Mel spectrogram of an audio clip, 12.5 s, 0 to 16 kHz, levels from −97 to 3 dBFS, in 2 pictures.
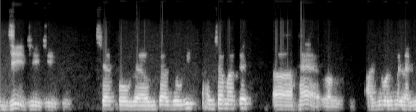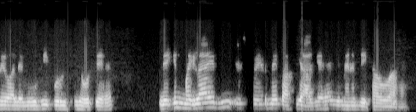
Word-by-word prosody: जी, 115 +6 +1
जी, 115 0 -2
जी, 105 0 -6
जी। 95 0 -12 0.4
Safe 125 -1 +1
हो 120 0 +4
गया, 115 0 +3
उनका 115 +2 +1
जो 125 0 +3
भी 140 +3 0
कौन-सा 140 -1 -1
मार्केट 145 +2 +1 0.3
अ, - - +5 0.4
हैं 135 +1 +1
वो, 105 -1 -1 0.6
आजू-बाजू 125 +3 0
में 125 - +2
लगने 120 +3 0
वाले 115 -1 +3
वो 115 +1 +4
भी 130 - +2
पुरुष 115 -2 +4
ही 120 - +2
होते 105 +1 +3
हैं। 110 - -1 0.8
लेकिन 155 +4 0
महिलाएँ 150 +4 +3
भी 175 +3 -5 0.2
इस 290 - -17
फ़ील्ड 135 0 -6
में 140 - +1
काफ़ी 115 - -1
आगे 110 +3 -3
हैं, 130 - -5
ये 120 - -1
मैंने 115 0 -2
देखा 105 0 -2
हुआ 100 -1 +1
है। 90 +1 -15
120 Hz, 185 wpm, -14 LUFS, 110-135 Hz, 0.8 s, अ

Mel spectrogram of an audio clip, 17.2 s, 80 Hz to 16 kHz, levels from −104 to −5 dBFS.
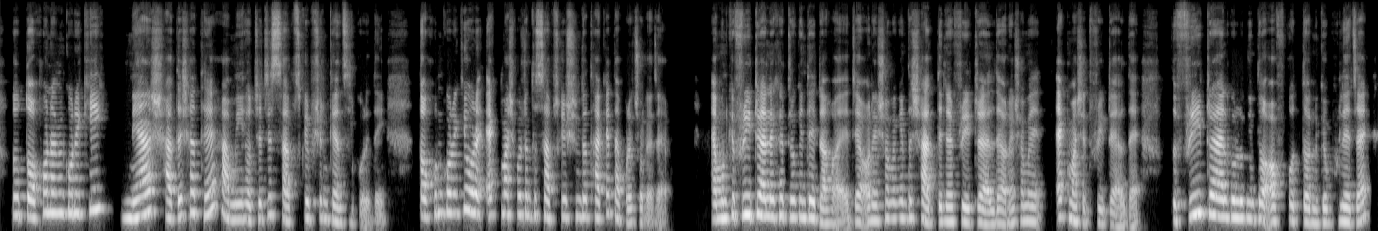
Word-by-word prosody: তো - - -4 0.2
তখন 240 +6 +2
আমি 300 0 +1
করি 295 0 +2
কী 335 - +2 0.5
নেয়ার 275 +7 +6
সাথে, 235 0 +2
সাথে 300 -2 -1 0.3
আমি 210 -2 -2
হচ্ছে 210 +1 -3
যে 270 - -3
সাবস্ক্রিপশন 220 +4 -3
ক্যানসেল 185 -2 -3
করে - - -8
দেই। - - -9 0.5
তখন 255 +3 0
করে 300 -1 +2
কী - - -6
ওরা 295 - +6 0.2
১ 265 - -11
মাস 290 0 +1
পর্যন্ত 275 -1 -4
সাবস্ক্রিপশনটা 245 +1 -3
থাকে 235 +4 +1
তারপরে 215 -6 -3
চলে 180 - -6
যায়। 315 - -10 0.6
এমনকি 230 +3 +2
ফ্রি 275 0 +6
ট্রায়ালের 255 -3 +6
ক্ষেত্রেও 250 -2 -1
কিন্তু 240 0 +1
এটা 180 -6 +1
হয়, 175 - -3
যে 195 - -1
অনেক 200 +1 0
সময় 225 -1 -5
কিন্তু 230 +1 -3
৭ 180 - +6
দিনের 190 0 +1
ফ্রি 190 - +1
ট্রায়াল 165 -4 +2
দেয়, 175 -1 -1
অনেক 170 +3 -5
সময় 200 -1 -1 0.3
১ 250 - -8
মাসের 195 -3 -2
ফ্রি 175 - -6
ট্রায়াল - - -4
দেয়। - - -6 0.4
তো - - -3
ফ্রি 270 +3 +3
ট্রায়াল 260 -4 +6
গুলো 235 -1 +5
কিন্তু 220 0 -3 0.2
অফ 190 - -4
করতে 205 -1 -6
অনেকে 180 0 -3
ভুলে 195 -1 +1
যায় 220 +4 +2
230 Hz, 210 wpm, -23 LUFS, 195-260 Hz, 0.6 s, নেয়ার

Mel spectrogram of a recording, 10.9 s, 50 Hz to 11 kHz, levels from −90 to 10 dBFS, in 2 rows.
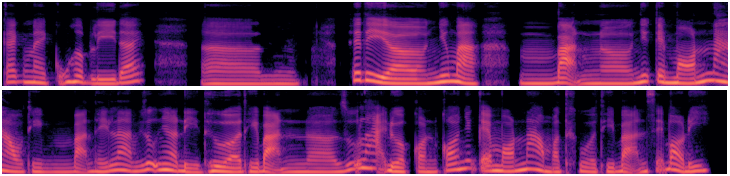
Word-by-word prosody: Cách 220 0 -5
này 210 -3 +1
cũng 185 - -7
hợp 225 -4 +2
lý 160 0 -1
đấy! 210 +8 -2 0.4
Ờ, 155 0 -4 0.7
thế 290 - +3
thì, 255 -7 +5
ờ, 170 -2 +3
nhưng 235 +5 +6
mà, 175 -8 +4 0.3
ừm, 170 0 -2
bạn, 170 -4 +1
ờ 165 0 -1
những 235 +3 +2
cái 225 -4 +2
món 195 +6 +4
nào 210 - +2
thì 155 -1 -5 0.2
bạn 155 +1 -4
thấy 165 +2 -2
là, 215 -2 0
ví 185 - -3
dụ 240 - +1
như 235 - +4
là, 215 - +3
để 150 -7 -2
thừa 165 -2 +2
thì 160 -1 -2
bạn, 150 -1 -1
ờ, 150 0 -4
giữ 215 +9 -3
lại 295 -6 -1
được, 165 -5 +2
còn 150 -1 -4
có 215 +6 -2
những 280 +3 -2
cái - - -1
món 195 +2 +2
nào 245 -2 +1
mà 155 -4 -2
thừa 160 -1 -6
thì 160 - -4
bạn 165 -2 -2
sẽ 170 - -8
bỏ 235 -4 +1
đi? 180 +5 0
175 Hz, 265 wpm, -24 LUFS, 160-220 Hz, 0.7 s, nhưng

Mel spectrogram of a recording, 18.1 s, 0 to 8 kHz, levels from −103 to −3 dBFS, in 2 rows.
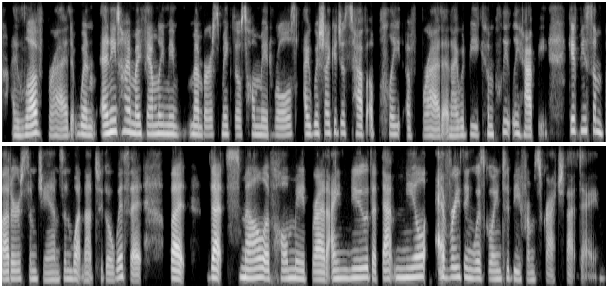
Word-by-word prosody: I 165 - -4
love 185 +6 +5
bread, 155 -1 -4
when 180 -3 -1
anytime 230 +3 +5
my 195 -1 +4
family 195 0 0
me 190 -1 0 0.2
members 175 -1 -2
make 185 0 -4
those 170 -1 -2
homemade 175 -3 -4
rolls, 170 +4 -4
I 190 - +1
wish 200 +2 +2
I 210 - +1
could 230 - -7
just 205 -2 -4
have 185 -2 +1
a - - -5
plate 185 -1 -6
of 155 -1 -7
bread, 155 -2 -1
and 155 - -3
I 150 - -2
would 165 0 -5
be 175 -3 -7
completely 200 +3 -6
happy, 170 +3 0 0.3
give 255 -2 +2
me 255 - -2
some 250 -4 -2
butter, 170 0 +1
some 170 -1 -4
jams, 155 +1 -6
and 175 -1 -4
whatnot 145 -3 -1
to - - -8
go 150 -3 -4
with 205 +8 -1
it, - - +1 0.4
but - - +8 0.3
that - - +7
smell 195 -1 +3
of 175 -1 +2
homemade 180 -1 -1
bread, 160 -1 +4
I 175 +2 +2
knew 195 +2 +2
that 170 -4 -3
that 180 +1 +3
meal, 200 +2 +3 0.2
everything 205 -1 +1
was 180 -1 -1
going 170 0 -4
to 185 - -6
be 165 -2 -4
from 155 -1 -10
scratch - - -4
that - - -7
day. 205 - -12
180 Hz, 200 wpm, -25 LUFS, 165-195 Hz, 0.4 s, but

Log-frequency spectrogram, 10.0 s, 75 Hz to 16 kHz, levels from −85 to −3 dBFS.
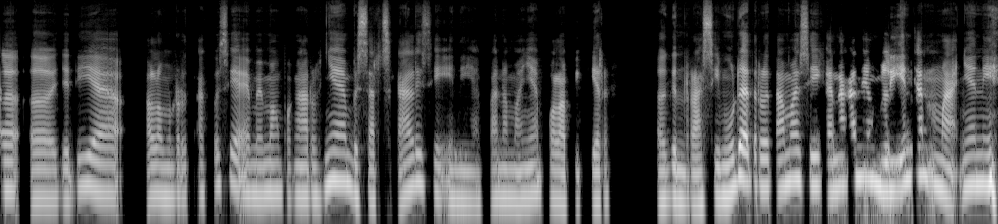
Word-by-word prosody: Heeh. 140 -4 -1
Jadi 140 +5 -7 0.2
ya 155 -1 0 0.2
kalau 150 +3 -2
menurut 145 0 -6
aku 155 +2 -11
sih 190 -1 -2
ya - - +1
memang 155 +1 -3
pengaruhnya 150 +8 -1
besar 145 -4 0
sekali 165 +8 -1
sih 165 -5 -7
ini 130 -1 -5
apa 130 - -12
namanya, 140 +1 -3
pola 135 -2 -1
pikir, 130 +1 -6 0.5
eee, 135 - -1
generasi 130 -1 +1
muda 175 +9 +6
terutama 180 +2 +1
sih 190 -3 +1
karena 175 +3 +2
kan 205 +2 +3
yang 220 -2 +3
beliin 170 +3 +6
kan 235 +1 +3
emaknya 180 -3 +2
nih. 205 +1 +7
155 Hz, 180 wpm, -24 LUFS, 140-185 Hz, 0.5 s, nih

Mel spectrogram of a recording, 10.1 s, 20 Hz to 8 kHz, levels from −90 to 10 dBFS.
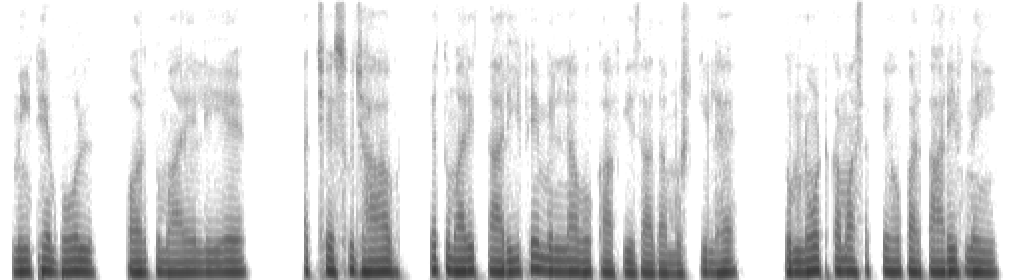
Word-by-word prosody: मीठे 115 +2 +2
बोल 115 0 +1 0.3
और 110 -1 +3
तुम्हारे 110 -1 -1
लिए 110 +1 -1 0.6
अच्छे 120 +1 -1
सुझाव 115 0 +2 0.3
या - - +3
तुम्हारी 120 -2 +4
तारीफ़ें 120 +3 0
मिलना 115 -3 +1
वो 110 0 +2
काफ़ी 110 -1 -2
ज़्यादा 100 -1 -1
मुश्किल 100 +3 -5
है। 110 +2 +2 0.5
तुम 110 0 +2
नोट 120 +2 +3
कमा 120 -1 +1
सकते 120 +3 -7
हो 115 -1 +2
पर 115 0 0
तारीफ़ 110 +1 +2
नहीं। 110 -2 +2
115 Hz, 145 wpm, -23 LUFS, 110-120 Hz, 0.6 s, तुम्हारी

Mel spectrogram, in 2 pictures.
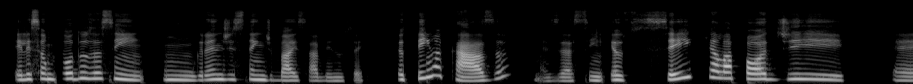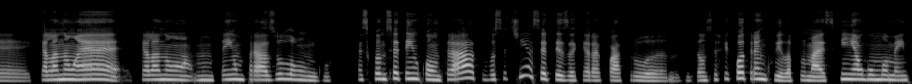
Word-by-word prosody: Eles 230 +2 -1
são 250 -2 0
todos, 265 +2 -1
assim, 245 -7 -1 0.2
um 210 -2 -2
grande 225 +3 -2
stand-by, 200 -5 -3
sabe, 175 -2 -12
não 170 0 -10
sei. - - -17 0.3
Eu 225 - -1
tenho 335 +8 +2
a 405 - -2
casa, 190 - +2 0.3
mas, 160 +1 -21
é 165 - -7
assim, 180 +2 -8
eu 210 0 0
sei 240 +9 0
que 335 - -14
ela 285 -2 +5
pode 245 -4 0 0.5
eh, 175 -3 -8
que 210 - -11
ela 215 +1 +3
não 230 0 +5
eh, 225 -5 +4
que 220 - -13
ela 220 0 +2
não 215 -4 +1
não 200 0 -1
tem 225 +4 -2
um 230 -1 +3
prazo 210 +2 +1
longo, 195 -7 -1 0.3
mas 225 - -9
quando 255 -2 +2
você 275 +1 +2
tem 265 +1 +2
o - - +1
contrato, 230 +4 +2
você 225 +5 -8
tinha 375 +9 -6
certeza 220 -8 0
que 200 - -11
era 185 -1 -3
4 180 0 -3
anos, 165 0 -5
então 185 +2 -5
você 225 +4 -9
ficou 270 +4 +2
tranquila 225 -9 +1
por 195 +2 -9
mais 180 -1 +3
que 245 - -3
em 240 - +5
algum 225 -1 +3
momento, 210 -2 +1
220 Hz, 190 wpm, -25 LUFS, 190-245 Hz, 0.5 s, ela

